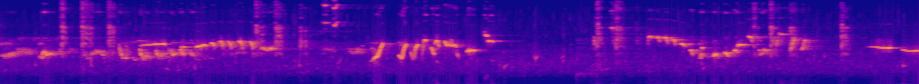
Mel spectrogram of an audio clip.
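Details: White-rumped shama song used as a master recording to get other shamas singing: a rich, varied stream of clear whistles, quick slurred trills and sharp clicking notes in bursts, with a short pause near the middle.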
